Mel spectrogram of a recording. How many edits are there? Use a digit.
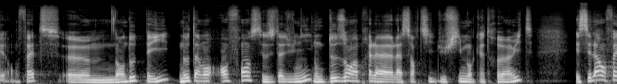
2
